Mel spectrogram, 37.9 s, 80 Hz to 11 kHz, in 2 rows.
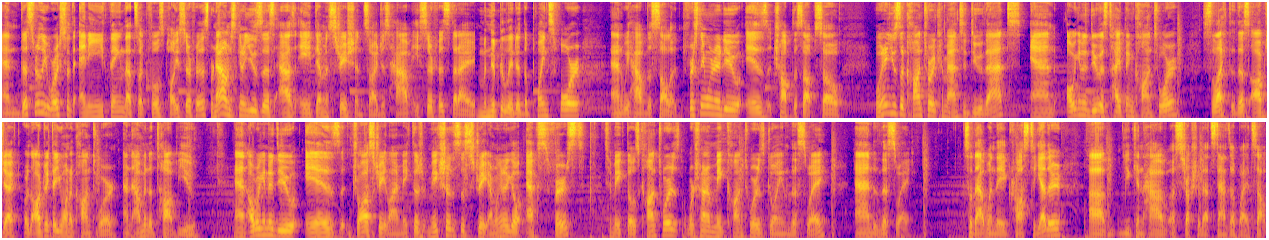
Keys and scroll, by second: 14.2 ctrl+alt+s, 16.1-17.4 typing, 21.8 space.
